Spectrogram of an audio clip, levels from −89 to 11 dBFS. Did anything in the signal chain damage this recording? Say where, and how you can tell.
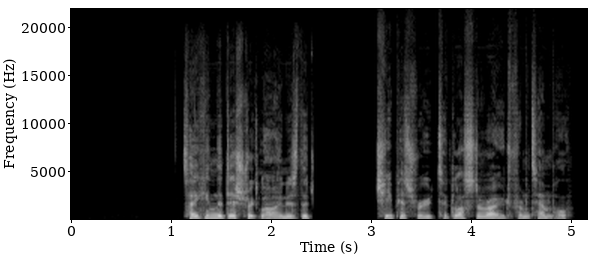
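Yes. A playback stall runs from 2.42 to 3.06 s, at the playback stage. Right after "is the", the speech cuts to silence for about 0.65 s and then resumes. A gap of silence like this is the mark of an output buffer running dry, most likely because the player was starved of data or its audio thread was held up.

Catch-up at higher speed follows from 3.06 s to the end at 5.17 s, also in the player. Once sound returns after "is the", the speech runs 1.1 times faster and sits about a semitone and a half sharp. Because speed and pitch rise together, the player is resampling its accumulated backlog to recover the time lost in the stall, rather than time-stretching, which would keep the pitch steady.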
